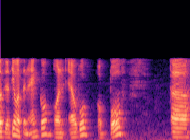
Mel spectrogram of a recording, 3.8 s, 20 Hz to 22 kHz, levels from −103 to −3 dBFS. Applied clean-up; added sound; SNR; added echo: classical method log-MMSE.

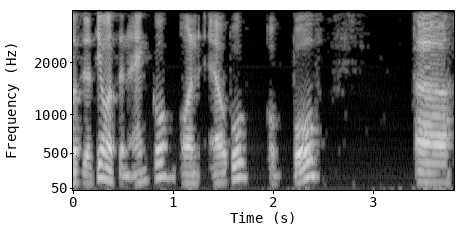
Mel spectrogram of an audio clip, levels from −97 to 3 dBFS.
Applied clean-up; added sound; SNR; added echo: classical method spectral subtraction.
